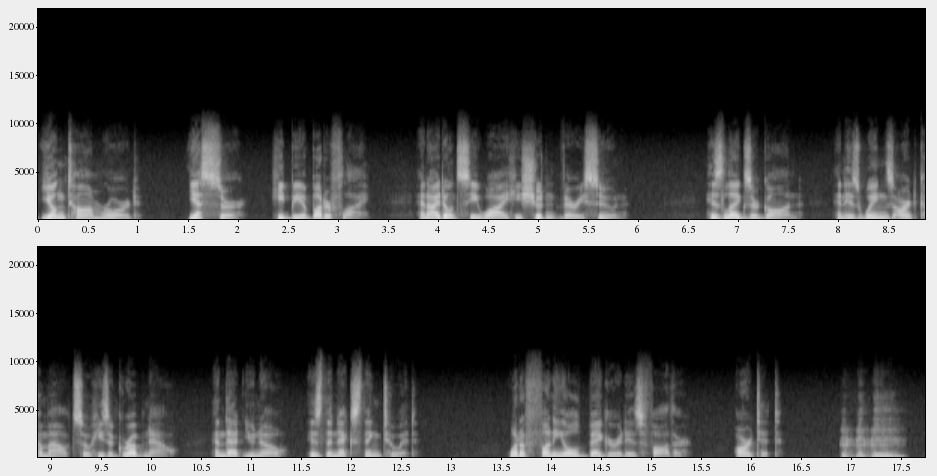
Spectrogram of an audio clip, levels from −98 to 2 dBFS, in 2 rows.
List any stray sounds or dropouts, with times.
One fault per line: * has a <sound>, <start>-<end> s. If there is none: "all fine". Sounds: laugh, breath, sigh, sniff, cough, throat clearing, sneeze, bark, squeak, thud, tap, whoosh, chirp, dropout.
* has a throat clearing, 16.9-17.6 s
